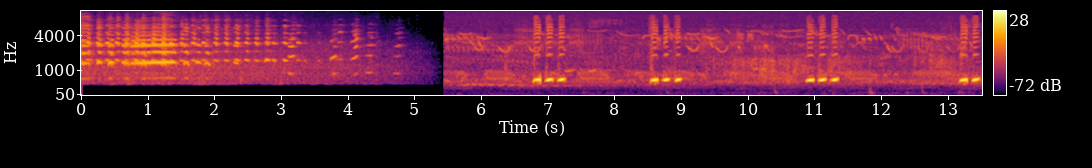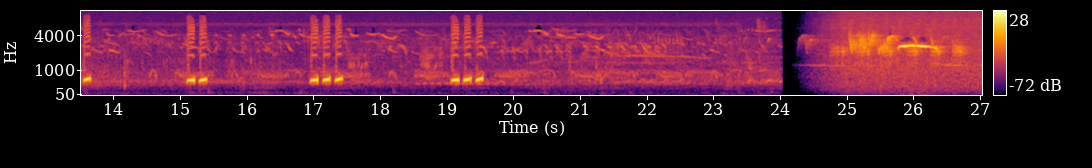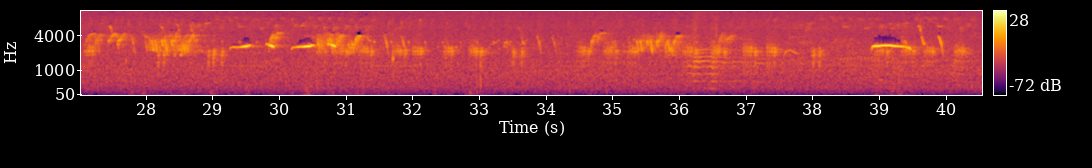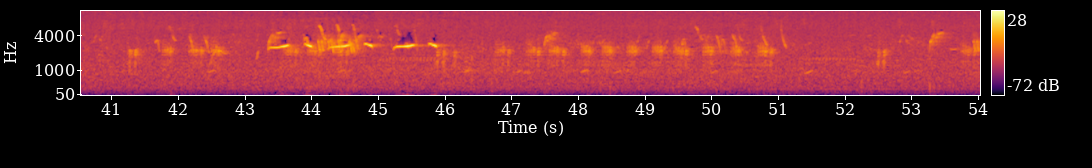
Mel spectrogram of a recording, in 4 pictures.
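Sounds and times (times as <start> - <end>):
birds calling in chorus: 5.5 - 24.0, 34.5 - 40.4, 41.2 - 51.1.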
